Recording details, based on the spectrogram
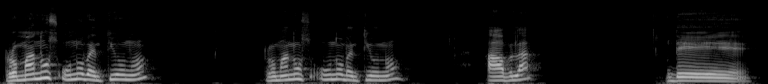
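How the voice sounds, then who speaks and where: A man's voice: sits high, slow, long pauses, clean tone. A man with a Mexican accent preaching a sermon, telling a personal story and acting out the people in it. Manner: animated storyteller, acts out quotes. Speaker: pastor.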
